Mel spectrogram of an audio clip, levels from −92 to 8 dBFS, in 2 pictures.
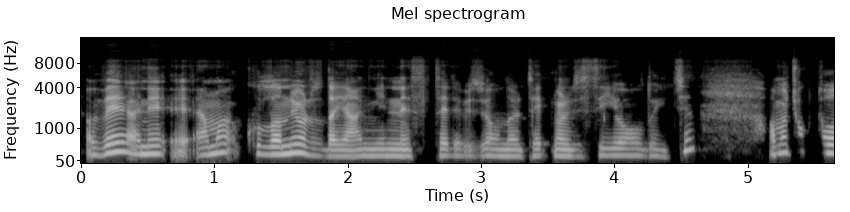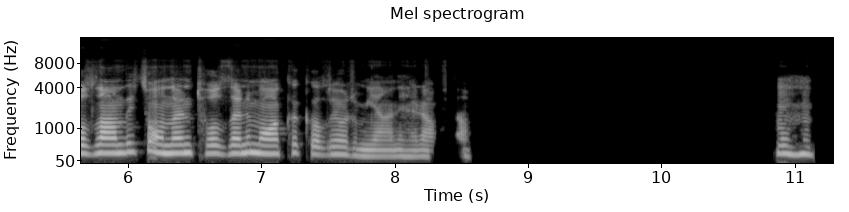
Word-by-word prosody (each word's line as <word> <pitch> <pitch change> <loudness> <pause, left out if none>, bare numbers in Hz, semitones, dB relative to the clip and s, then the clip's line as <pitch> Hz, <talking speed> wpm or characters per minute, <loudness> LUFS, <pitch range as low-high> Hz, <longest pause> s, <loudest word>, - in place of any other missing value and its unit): ve, 220 +8 +6
hani, 190 -5 +3
eee, - - -2
ama 190 +7 0
kullanıyoruz 185 -4 +2
da, 145 - +6
yani, 145 +2 0
yeni 150 0 -2
nesil 145 0 -3
televizyonları 150 -1 -5
teknolojisi 150 0 -4
iyi 160 0 -4
olduğu 155 -1 -7
için. 150 - -7 0.5
Ama 220 - -1
çok 250 +1 -9
tozlandığı 210 0 +5
için 235 +2 -2
onların 210 0 +4
tozlarını 205 +1 +1
muhakkak 200 0 +2
alıyorum, 180 -4 -3
yani, 140 0 -3
her 135 0 -6
hafta. 135 -1 -8 2.3
Hı 200 - -2
hı. 185 -1 -3
180 Hz, 145 wpm, -25 LUFS, 150-210 Hz, 2.3 s, ve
